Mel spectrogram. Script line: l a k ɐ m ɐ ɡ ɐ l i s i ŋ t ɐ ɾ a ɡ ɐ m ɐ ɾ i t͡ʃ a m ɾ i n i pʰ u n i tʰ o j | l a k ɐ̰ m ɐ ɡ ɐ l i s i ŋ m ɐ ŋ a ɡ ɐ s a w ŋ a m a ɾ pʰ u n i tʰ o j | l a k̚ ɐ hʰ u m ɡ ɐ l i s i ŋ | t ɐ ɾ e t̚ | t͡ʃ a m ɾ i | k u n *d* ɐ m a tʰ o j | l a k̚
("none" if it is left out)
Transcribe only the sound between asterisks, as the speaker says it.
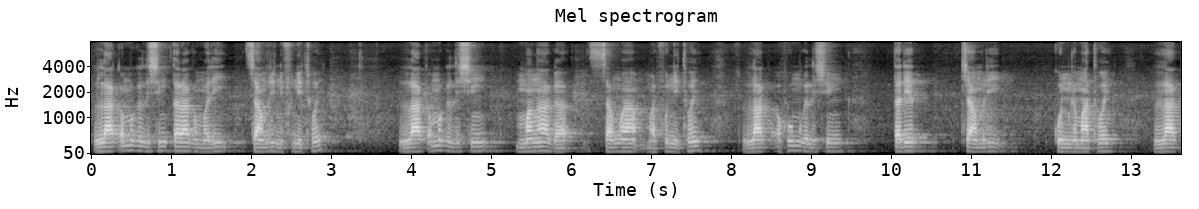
ɡ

